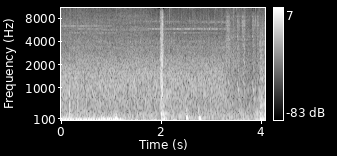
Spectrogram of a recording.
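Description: A car door slams shut.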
